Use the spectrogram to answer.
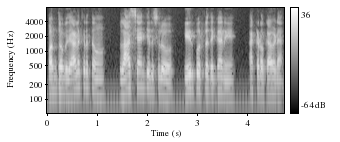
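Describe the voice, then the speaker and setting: Middle-aged guy preaching, high voice, super bright tone, chants verses and jokes around mimicking accents. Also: fairly even intonation, a little fast. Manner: explains by chanting Sanskrit verses then glossing them; humorous asides mimicking pronunciation. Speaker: religious speaker. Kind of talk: spiritual discourse.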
